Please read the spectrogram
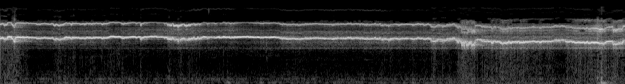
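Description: Watkins-Johnson WJ-8711A HF receiver putting out a loud, high-pitched howl through its speaker, wavering slightly and dropping a little in pitch about four and a half seconds in. The howl comes regardless of the input and is a fault in the receiver's audio, which the owner suspects may lie in the sideband audio IF.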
